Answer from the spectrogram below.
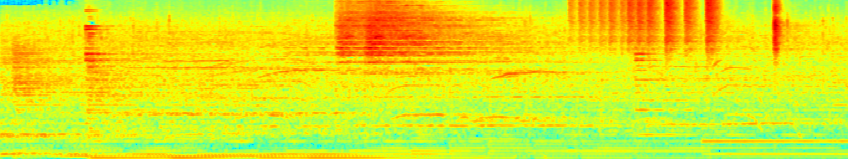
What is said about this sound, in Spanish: Vamos, si le vas a aplaudir, apláudele fuerte al rey. Y alégrate.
